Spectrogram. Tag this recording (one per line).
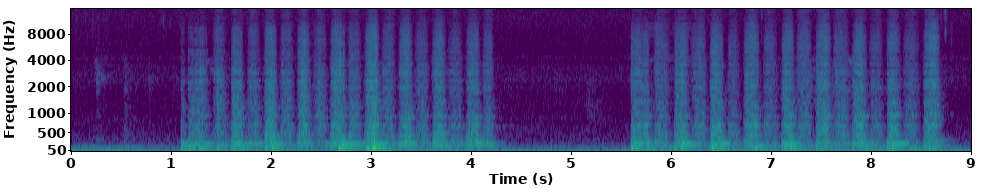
Scratching
Wood
OWI
Scratching-Wood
